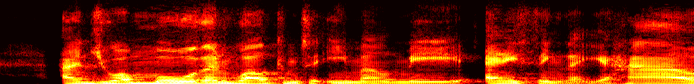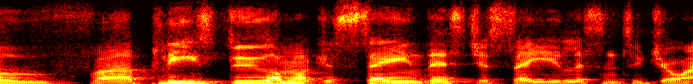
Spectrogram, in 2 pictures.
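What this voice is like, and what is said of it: Usual voice. Nothing is said of it.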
